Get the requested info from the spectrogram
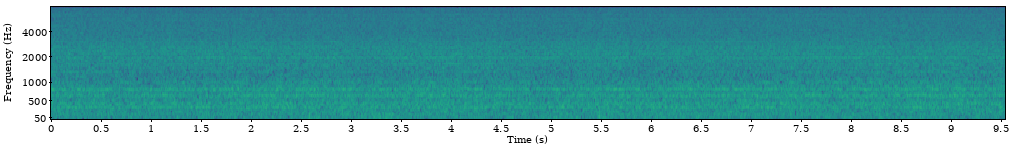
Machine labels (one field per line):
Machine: fan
